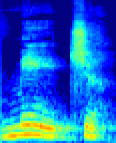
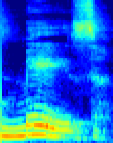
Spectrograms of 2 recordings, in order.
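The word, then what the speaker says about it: मेज़: this word maze as Mage with a J sound instead of a z like zebra both of them are accepted in conversational Hindi but the correct way is maze now here's the thing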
